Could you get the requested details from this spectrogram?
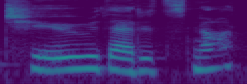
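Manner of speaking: ordinary talk, nothing marked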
